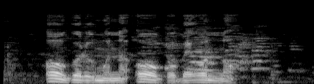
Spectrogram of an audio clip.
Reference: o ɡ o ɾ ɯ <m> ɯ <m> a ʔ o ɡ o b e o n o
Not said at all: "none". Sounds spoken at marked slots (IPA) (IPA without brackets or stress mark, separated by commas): m, n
